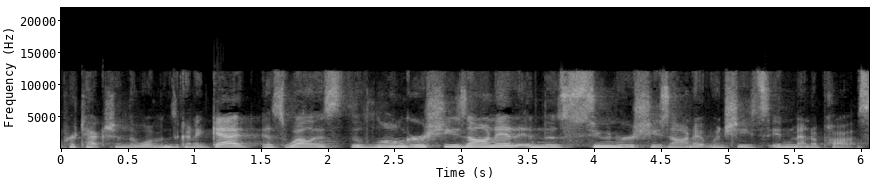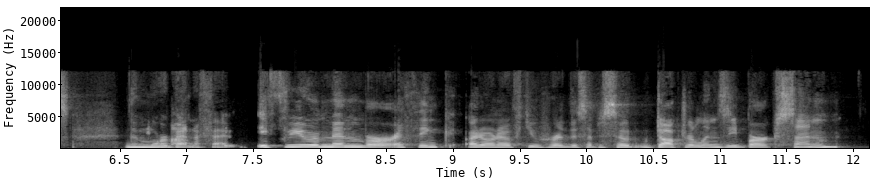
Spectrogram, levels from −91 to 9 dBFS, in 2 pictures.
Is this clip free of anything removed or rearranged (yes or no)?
yes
